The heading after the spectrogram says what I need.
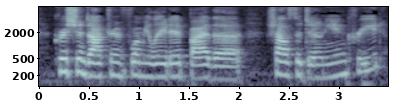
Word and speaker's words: Chalcedonian: kind of um Christian doctrine formulated by the chalcedonian Creed Caledonian Caledonian Creed thank you I think I've said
